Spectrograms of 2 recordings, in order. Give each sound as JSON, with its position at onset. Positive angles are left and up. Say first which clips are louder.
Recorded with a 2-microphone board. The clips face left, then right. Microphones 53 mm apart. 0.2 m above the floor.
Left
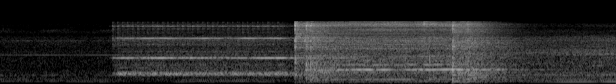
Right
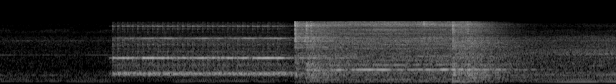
{"t": 1.1, "sound": "a phone ringing", "louder": "right 5 dB", "side_deg": -50, "distance_m": 1.2}
{"t": 2.9, "sound": "a camera shutter", "louder": "left 1 dB", "side_deg": 40, "distance_m": 1.1}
